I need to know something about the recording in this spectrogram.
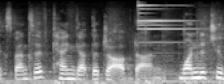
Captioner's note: ding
